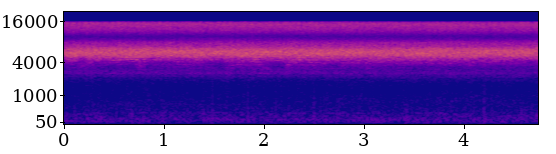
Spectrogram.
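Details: Steady cicada chorus at Inagi Central Park, a dense, high sizzling buzz that stays constant for the full few seconds while the insects are hunted by hand.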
